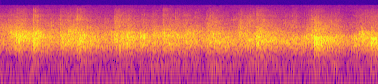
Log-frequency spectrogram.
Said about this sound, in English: Let me hear you clap your hands for Jesus.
